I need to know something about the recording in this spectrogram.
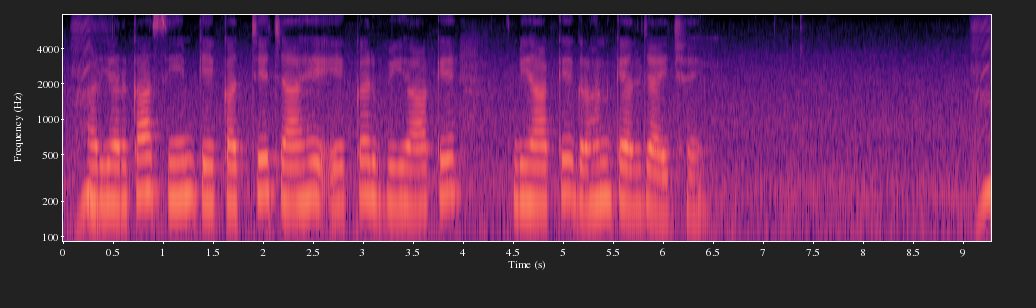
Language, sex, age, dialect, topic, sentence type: Magahi, female, 31-35, Western, agriculture, statement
